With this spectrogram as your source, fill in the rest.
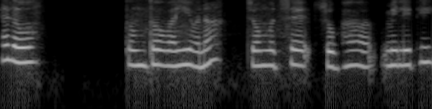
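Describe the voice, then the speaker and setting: Putting on a squeaky character voice at an extremely high pitch, a woman talks at a moderate pace in a monotone, flat delivery, with a dry, close sound and no echo. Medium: read story. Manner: warm, polite.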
